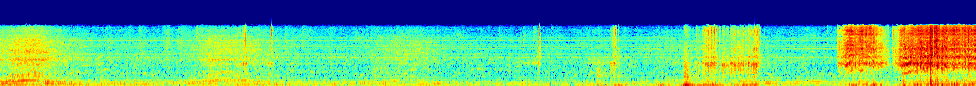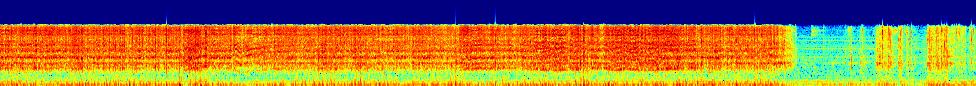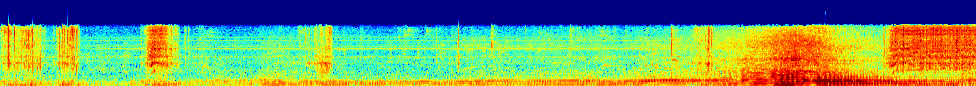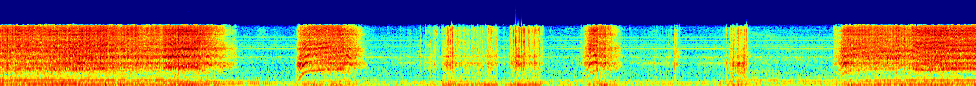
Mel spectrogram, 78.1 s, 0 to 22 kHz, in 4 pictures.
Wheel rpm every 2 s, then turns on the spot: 0, 0, 0, 0, 0, 0, 10, 10, 80, 200, 200, 190, 190, 200, 200, 200, 190, 30, 20, 20, 10, 0, 20, 0, 0, 0, 0, 0, 110, 200, 190, 50, 80, 10, 20, 20, 10, 30, 190.
12-14 36-40 44-46 66-72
